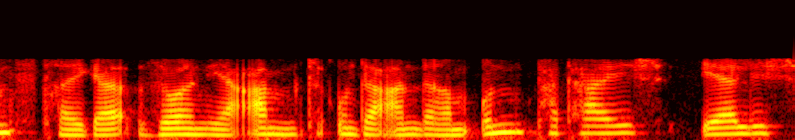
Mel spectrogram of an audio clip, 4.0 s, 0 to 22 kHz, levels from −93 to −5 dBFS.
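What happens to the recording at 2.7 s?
GSM full-rate codec coding is what you hear at 2.7 s, and it isn't confined to that moment but runs through the whole clip. The codec rebuilds the speech from a model of the vocal tract fed by evenly spaced pulses, keeping only every third excitation sample, and the result fits a 13 kbps rate. Nothing above 4 kHz gets through, so the speech sounds dull and band-limited, with a plainly audible buzzy, gravelly roughness.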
